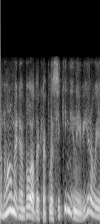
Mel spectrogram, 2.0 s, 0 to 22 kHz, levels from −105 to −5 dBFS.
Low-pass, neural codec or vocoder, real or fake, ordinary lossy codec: 7.2 kHz; vocoder, 22.05 kHz, 80 mel bands, Vocos; fake; Opus, 16 kbps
